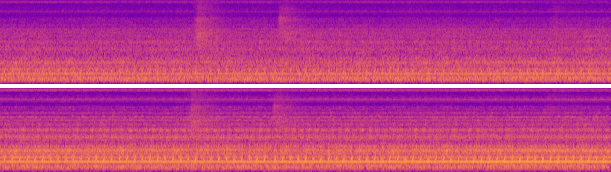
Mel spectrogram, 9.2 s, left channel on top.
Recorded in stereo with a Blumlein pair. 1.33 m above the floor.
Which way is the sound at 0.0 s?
60° right.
